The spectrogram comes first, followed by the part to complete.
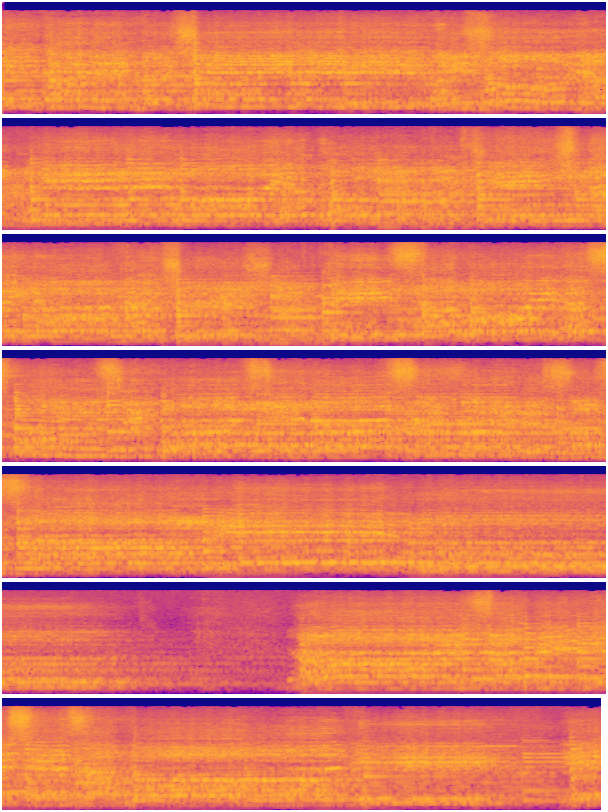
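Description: Mixed church choir singing a hymn, with steady low notes held beneath the voices. The singing drops away briefly about three-quarters of the way through, then comes back in.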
